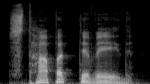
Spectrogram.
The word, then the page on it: स्थापत्यवेद: Hindi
